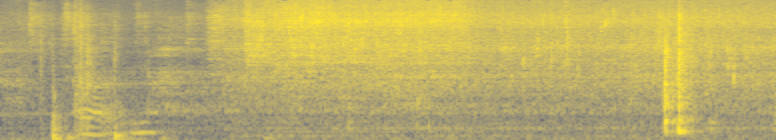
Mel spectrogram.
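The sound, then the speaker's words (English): Water running from a kitchen faucet into a crowded, overflowing sink during washing up, a steady rushing stream broken by a few clattering knocks near the start and again near the end. “I'm just gonna wash this really quickly, which means I need to get some of this stuff out of the sink because it's overflowing.”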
